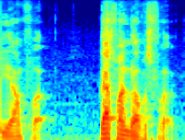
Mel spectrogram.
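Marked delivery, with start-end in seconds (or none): 0.0-0.5 resigned. Retold or imitated. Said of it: "I said in the Discord".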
